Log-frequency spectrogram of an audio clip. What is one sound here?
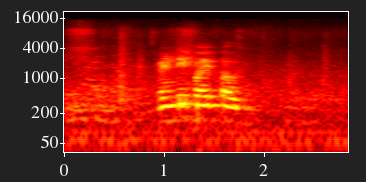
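A man speaks calmly through a microphone, as if lecturing.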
